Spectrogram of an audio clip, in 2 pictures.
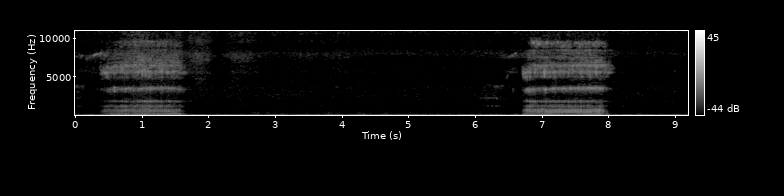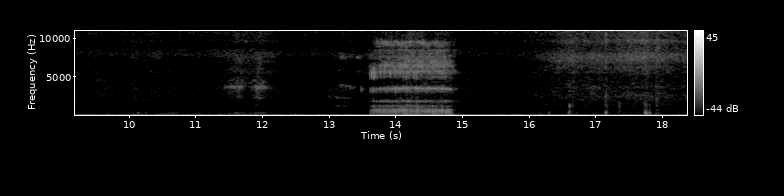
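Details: Snoring: three loud, rough snores about six seconds apart, roughly ten a minute, over a steady low room hum.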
